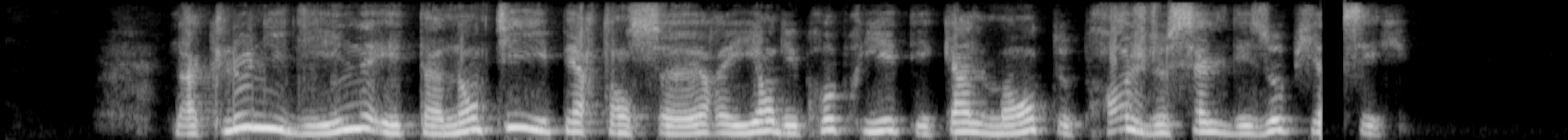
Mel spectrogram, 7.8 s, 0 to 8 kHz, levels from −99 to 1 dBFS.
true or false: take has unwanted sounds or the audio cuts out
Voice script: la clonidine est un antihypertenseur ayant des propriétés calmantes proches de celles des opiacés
true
